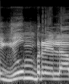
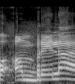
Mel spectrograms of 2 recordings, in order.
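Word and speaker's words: umbrella: अब वही देखिए, जैसे हम लोग पढ़ते हैं अम्ब्रेला को अगर उसको यूम्ब्रेला पढ़ा जाए तो वहाँ पे हम ए का प्रयोग करेंगे, लेकिन अम्ब्रेला का जो प्रोनाउंसिएशन है, उच्चारण है, वो अम्ब्रेला है, तो अम्ब्रेला के पहले हम हमेशा एन का प्रयोग करते हैं।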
